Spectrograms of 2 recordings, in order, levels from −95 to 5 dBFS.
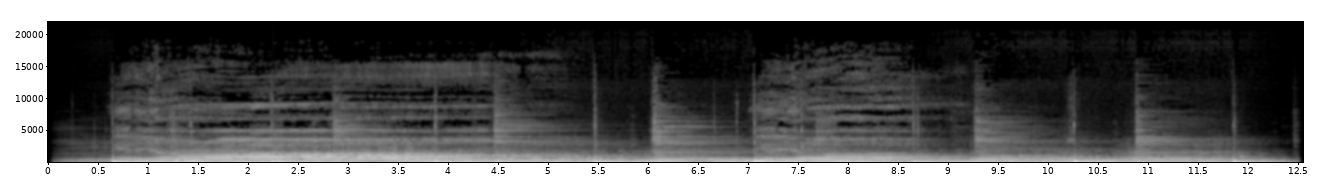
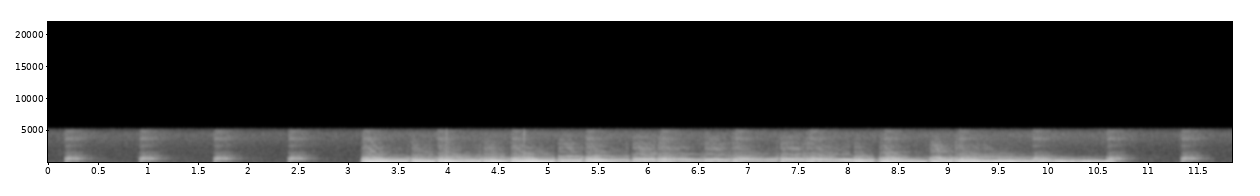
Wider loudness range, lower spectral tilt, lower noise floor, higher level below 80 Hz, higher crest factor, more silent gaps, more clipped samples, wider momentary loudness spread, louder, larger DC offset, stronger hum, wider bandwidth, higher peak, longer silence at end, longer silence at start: about the same, 5 LU vs 6 LU; second, -8 dB/octave vs -9.5 dB/octave; second, -36 dBFS vs -43 dBFS; first, -24 dBFS vs -42 dBFS; about the same, 14 dB vs 14 dB; neither; neither; second, 9 LU vs 16 LU; second, -16 LUFS vs -13 LUFS; second, under 0.1% vs 0.3%; neither; first, 14.5 kHz vs 5.4 kHz; about the same, 0 dBFS vs 0 dBFS; second, 0.1 s vs 0.3 s; about the same, 0.2 s vs 0.15 s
